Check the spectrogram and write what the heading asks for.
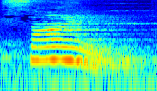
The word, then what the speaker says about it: sign: You say sign.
